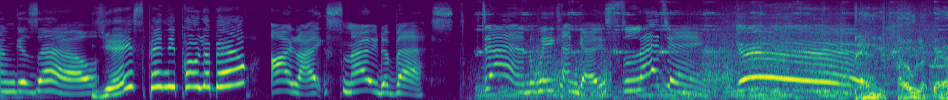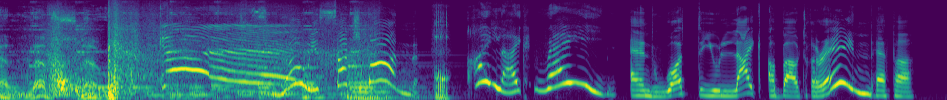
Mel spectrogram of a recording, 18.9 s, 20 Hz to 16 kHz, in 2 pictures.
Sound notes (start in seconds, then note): 13.7 snorting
